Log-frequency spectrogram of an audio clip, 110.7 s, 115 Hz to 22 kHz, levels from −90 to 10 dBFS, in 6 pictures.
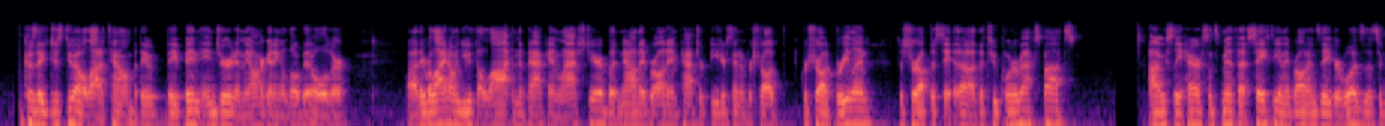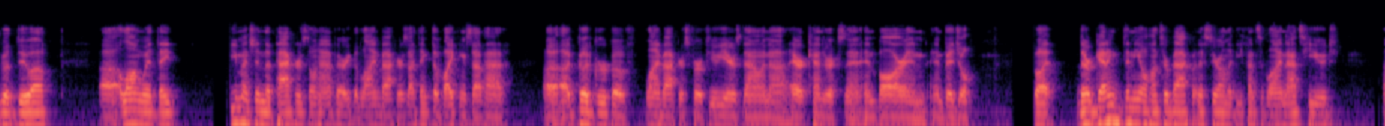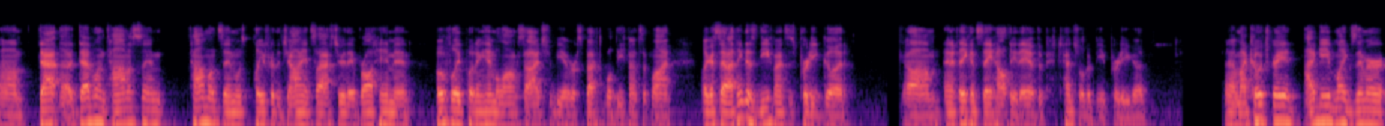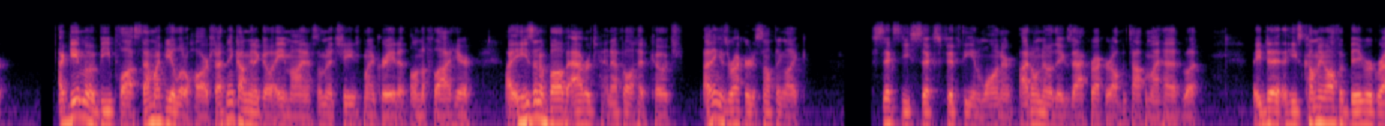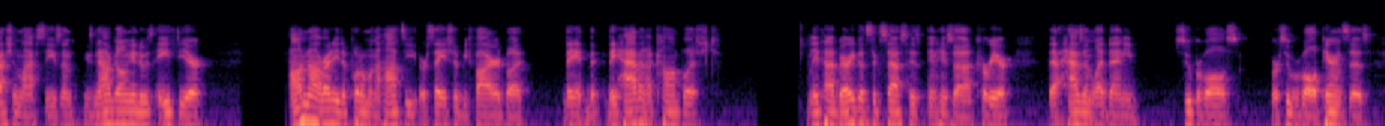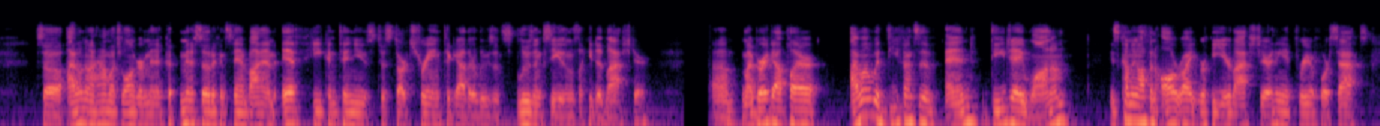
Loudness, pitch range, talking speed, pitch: -24 LUFS, 95-115 Hz, 195 wpm, 105 Hz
